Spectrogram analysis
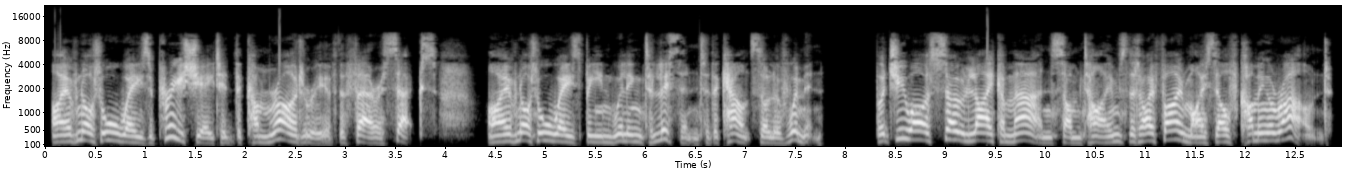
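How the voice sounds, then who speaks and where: A woman voicing an earnest, confident young aristocratic man who speaks in a measured, formal way, in an audiobook. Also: lowish voice, animated, dry recording. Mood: sincere. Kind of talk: audiobook dialogue.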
